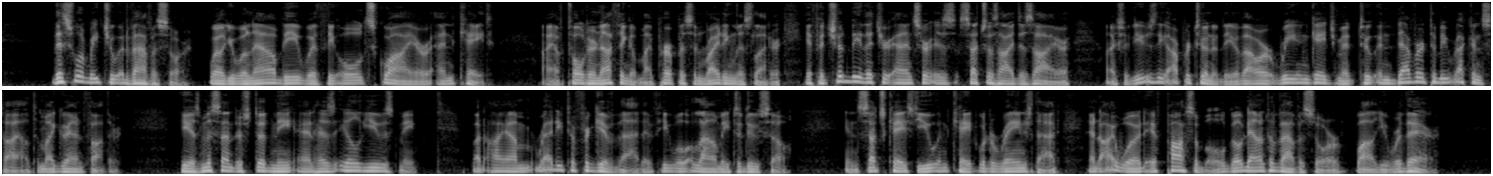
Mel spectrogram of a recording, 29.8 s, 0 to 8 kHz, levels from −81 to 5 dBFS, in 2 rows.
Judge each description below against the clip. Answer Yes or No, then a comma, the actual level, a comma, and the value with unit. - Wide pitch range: No, average, 4.4 semitones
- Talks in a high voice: No, low, 105 Hz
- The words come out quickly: Yes, fast, 210 wpm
